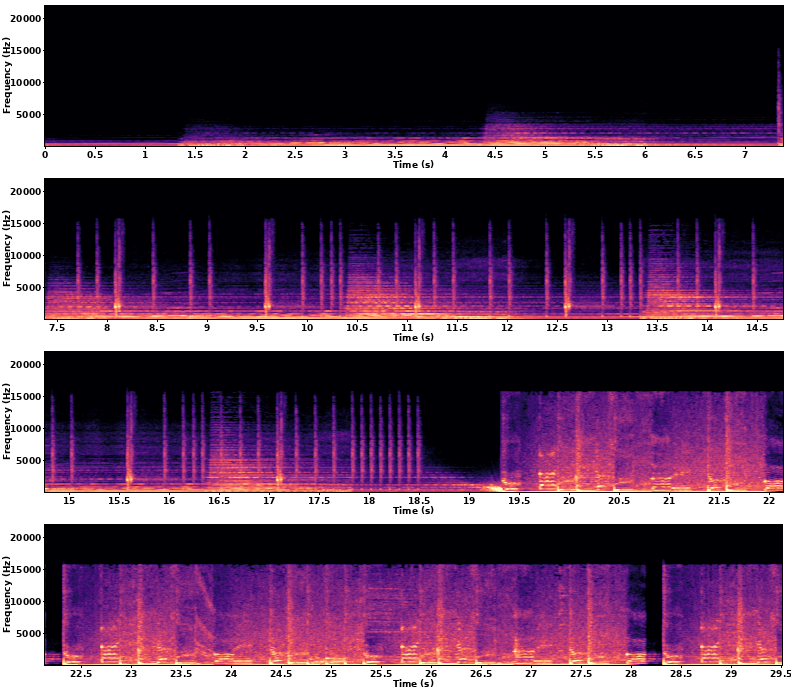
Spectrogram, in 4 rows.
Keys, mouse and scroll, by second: 5.4 right click, 5.9 right click.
